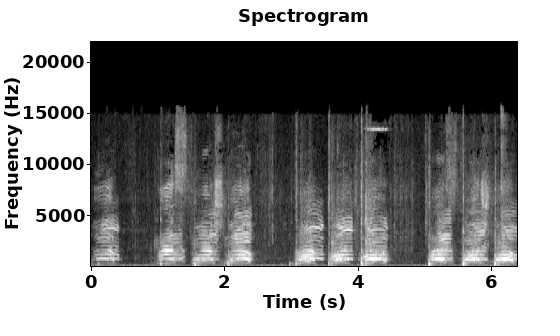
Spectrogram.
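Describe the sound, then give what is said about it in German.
A crowd of anti-nuclear protesters chants in unison during a spontaneous demonstration march at Biblis railway station shortly before the arrival of a Castor train, shouting loud, rhythmic slogans in short repeated bursts with brief pauses between phrases, over a low steady background rumble. “Dort hatten Atomkraftgegner schon seit zwei Tagen Mahnwache gehalten und kurz vor der Ankunft der Castoren auch noch einen spontanen Demonstrationszug gestartet.”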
